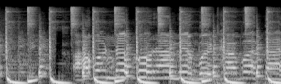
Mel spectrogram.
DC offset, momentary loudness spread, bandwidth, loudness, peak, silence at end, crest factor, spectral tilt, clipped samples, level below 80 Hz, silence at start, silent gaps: under 0.1%; 3 LU; 16 kHz; -10 LUFS; 0 dBFS; 0 s; 10 dB; -4.5 dB/octave; 0.7%; -16 dBFS; 0 s; none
